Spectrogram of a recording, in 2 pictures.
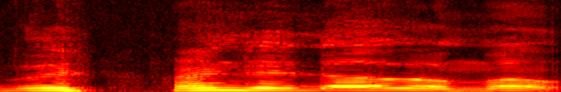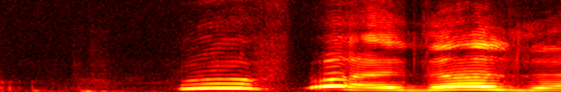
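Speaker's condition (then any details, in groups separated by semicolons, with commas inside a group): Cerebral palsy; atypical speech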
